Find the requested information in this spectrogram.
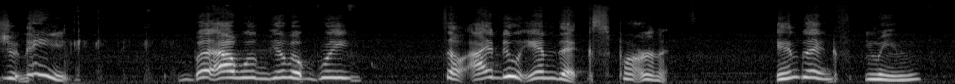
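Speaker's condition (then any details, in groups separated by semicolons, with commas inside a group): Cerebral palsy; speech affected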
